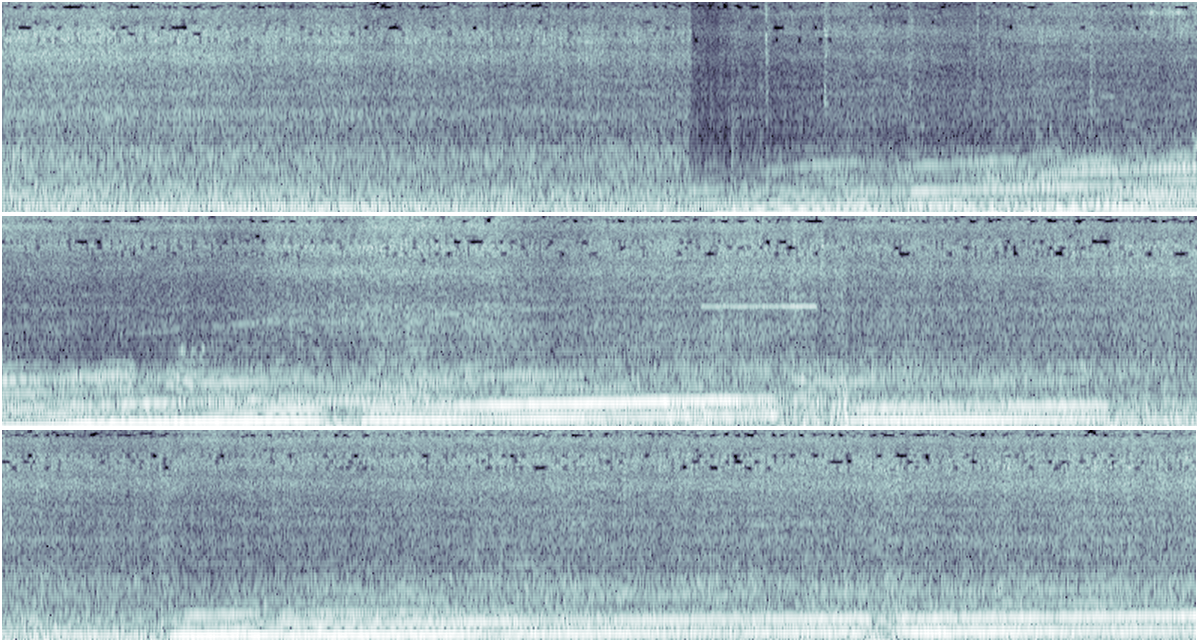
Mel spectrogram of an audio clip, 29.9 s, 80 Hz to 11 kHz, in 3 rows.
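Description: Mazda RX-8's twin-rotor Renesis rotary engine heard from inside the cabin, pulling hard through the gears: its pitch climbs steadily in each gear and drops sharply at three gear changes.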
